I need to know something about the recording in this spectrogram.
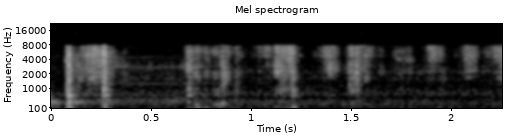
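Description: Topps Stadium Club baseball cards being flicked one by one from the front of a stack to the back by hand. It makes a quick run of faint, light card-on-card flicks, and the first one is the loudest.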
